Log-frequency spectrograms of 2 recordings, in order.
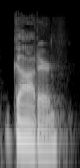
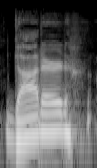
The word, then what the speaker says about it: Goddard: His name is Neville Goddard. N-E-V-I-L-L-E. Goddard or Goddard. Some people pronounce it differently. G-O-D-D-A-R-D.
